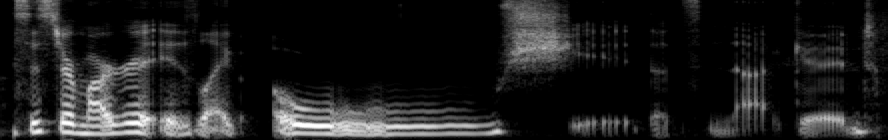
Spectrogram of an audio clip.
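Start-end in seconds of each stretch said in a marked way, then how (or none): 1.3-4.4 mock dread. Host voices the nun hearing Billy plays Santa, slow mock dread. Imagines Sister Margaret's dismayed reaction.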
